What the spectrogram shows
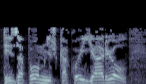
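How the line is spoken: Shouting. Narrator (Russian): кричал он

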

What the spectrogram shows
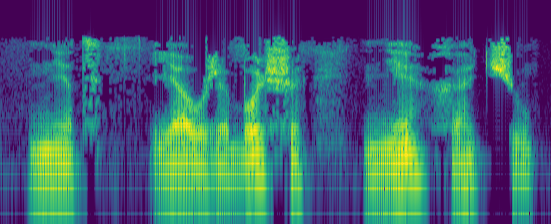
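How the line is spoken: Heavy sigh, then speaking. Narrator (Russian): тяжело вздохнув, сказала

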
